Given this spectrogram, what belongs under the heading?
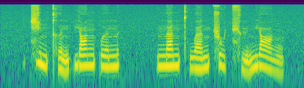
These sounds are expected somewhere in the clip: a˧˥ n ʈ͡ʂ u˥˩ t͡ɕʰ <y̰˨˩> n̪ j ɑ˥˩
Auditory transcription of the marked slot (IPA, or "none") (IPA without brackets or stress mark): y̰˨˩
